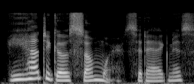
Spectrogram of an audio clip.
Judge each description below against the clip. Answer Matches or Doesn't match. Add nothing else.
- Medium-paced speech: Doesn't match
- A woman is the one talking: Matches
